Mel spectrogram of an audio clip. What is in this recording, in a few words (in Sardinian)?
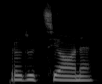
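"produtzione", female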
